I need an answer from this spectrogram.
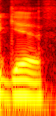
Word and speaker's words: GIF: i like the chips i say gif they're definitely jeffs i say yes it's g it's a soft g either way my favorite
